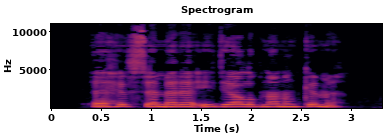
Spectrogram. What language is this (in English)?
Bashkir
